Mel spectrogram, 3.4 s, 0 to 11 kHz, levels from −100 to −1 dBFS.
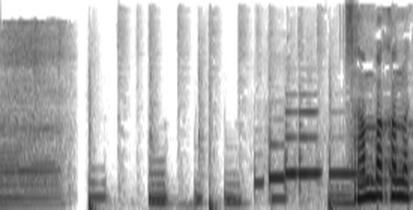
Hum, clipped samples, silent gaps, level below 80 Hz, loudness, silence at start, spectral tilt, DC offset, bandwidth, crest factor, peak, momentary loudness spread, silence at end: none; under 0.1%; 0.66-0.70 s; -46 dBFS; -19 LUFS; 0 s; -5.5 dB/octave; under 0.1%; 10.5 kHz; 20 dB; -2 dBFS; 23 LU; 0 s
